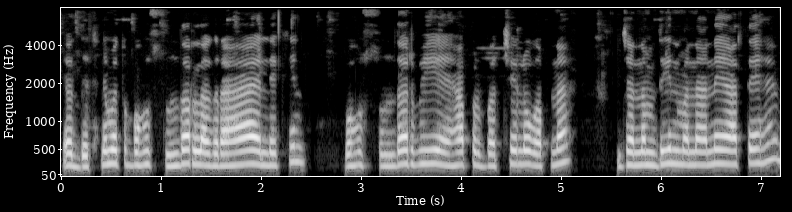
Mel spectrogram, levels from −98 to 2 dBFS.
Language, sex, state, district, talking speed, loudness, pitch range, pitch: Hindi, female, Bihar, Sitamarhi, 190 wpm, -14 LUFS, 215-240 Hz, 230 Hz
